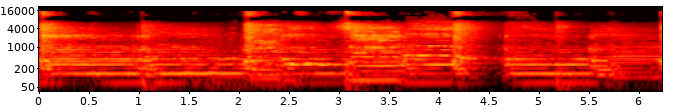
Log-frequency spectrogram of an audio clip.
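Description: Live rock band playing: loud, ringing electric guitar chords over bass and drums, the chords changing about once a second. The sound drops out briefly a little past four seconds in, then the band comes back in.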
